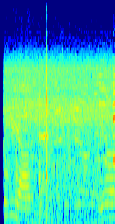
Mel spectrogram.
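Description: A meat cleaver chopping onto a wooden butcher's block, with a few sharp knocks, the loudest just under a second in, over people talking.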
